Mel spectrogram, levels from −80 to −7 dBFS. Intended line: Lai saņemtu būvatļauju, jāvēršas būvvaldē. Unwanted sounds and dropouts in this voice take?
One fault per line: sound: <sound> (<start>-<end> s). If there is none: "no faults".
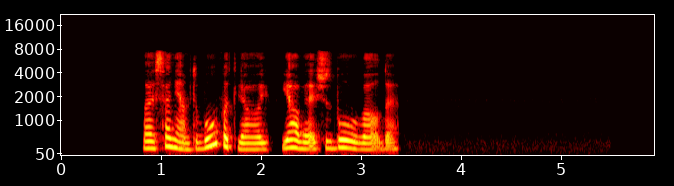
no faults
